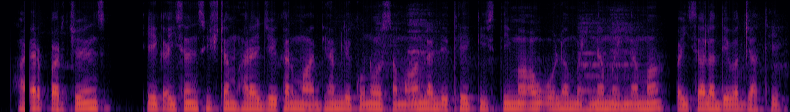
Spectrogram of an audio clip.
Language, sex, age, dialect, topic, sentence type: Chhattisgarhi, male, 18-24, Western/Budati/Khatahi, banking, statement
